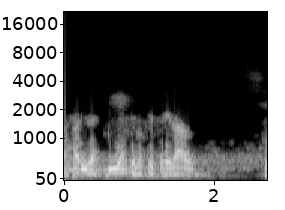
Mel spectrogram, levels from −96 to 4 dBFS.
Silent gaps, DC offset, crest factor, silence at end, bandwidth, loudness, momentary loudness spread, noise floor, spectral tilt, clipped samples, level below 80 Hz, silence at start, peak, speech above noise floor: none; under 0.1%; 12 dB; 0 s; 2.9 kHz; -17 LUFS; 10 LU; -42 dBFS; -12 dB/octave; under 0.1%; -62 dBFS; 0 s; -4 dBFS; 26 dB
